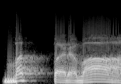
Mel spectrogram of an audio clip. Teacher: यहां पे आधा जो त है वह वैसे ही रहेगा उसमें बदलाव नहीं है। वह प के साथ मिल जाएगा।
